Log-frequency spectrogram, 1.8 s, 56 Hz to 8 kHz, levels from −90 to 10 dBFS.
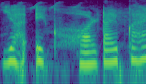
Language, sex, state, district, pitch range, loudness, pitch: Hindi, female, Jharkhand, Deoghar, 200-225 Hz, -17 LUFS, 215 Hz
